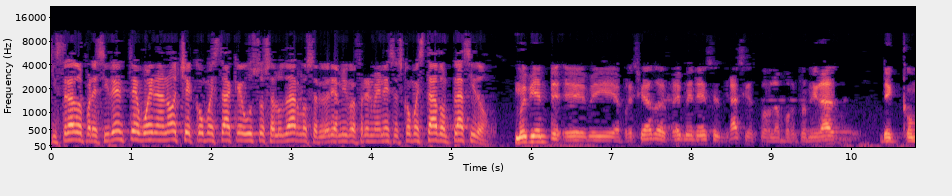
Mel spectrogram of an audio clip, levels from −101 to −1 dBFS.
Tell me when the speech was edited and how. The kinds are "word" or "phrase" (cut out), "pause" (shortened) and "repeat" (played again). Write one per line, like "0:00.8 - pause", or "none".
0:05.6 - pause

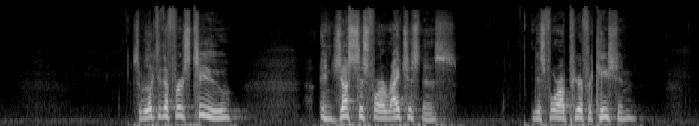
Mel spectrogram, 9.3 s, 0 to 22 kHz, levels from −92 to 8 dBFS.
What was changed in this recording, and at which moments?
none

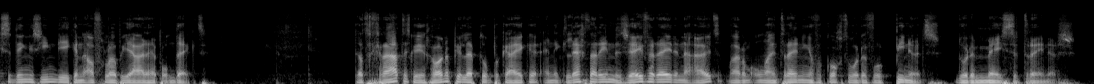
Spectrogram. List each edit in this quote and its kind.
0:04.1 - word

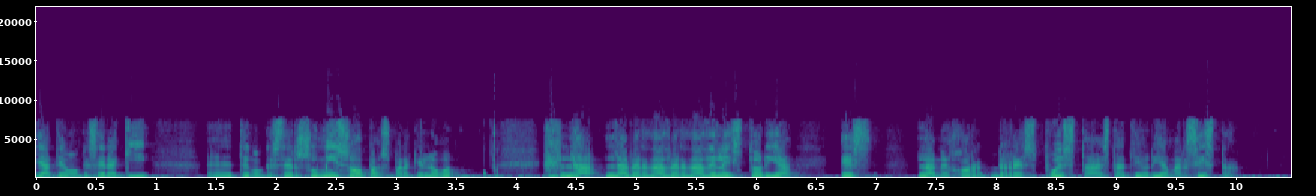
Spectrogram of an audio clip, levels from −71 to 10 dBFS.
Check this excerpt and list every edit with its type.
0:05.3 - repeat

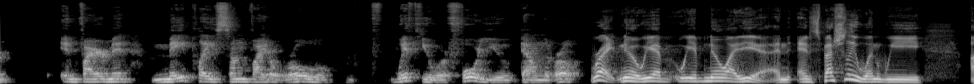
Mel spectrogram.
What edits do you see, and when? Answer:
none

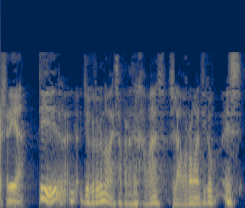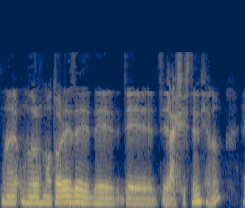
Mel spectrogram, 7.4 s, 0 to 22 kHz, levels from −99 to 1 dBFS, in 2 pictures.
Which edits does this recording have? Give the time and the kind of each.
0:02.6 - phrase

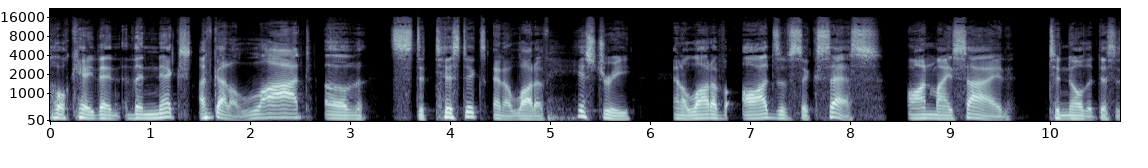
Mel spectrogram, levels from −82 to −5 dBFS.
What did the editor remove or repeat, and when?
0:01.4 - word
0:02.7 - pause
0:06.1 - word

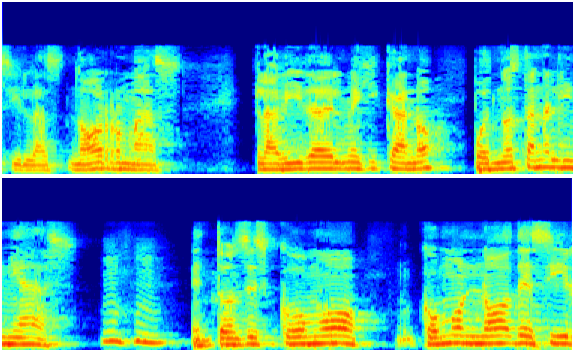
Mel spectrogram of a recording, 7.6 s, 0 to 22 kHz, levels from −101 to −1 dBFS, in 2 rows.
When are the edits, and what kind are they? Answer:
0:01.7 - word
0:03.1 - pause

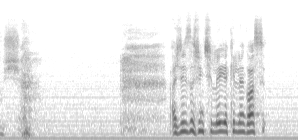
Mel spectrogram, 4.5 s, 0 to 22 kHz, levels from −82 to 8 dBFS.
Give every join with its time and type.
none

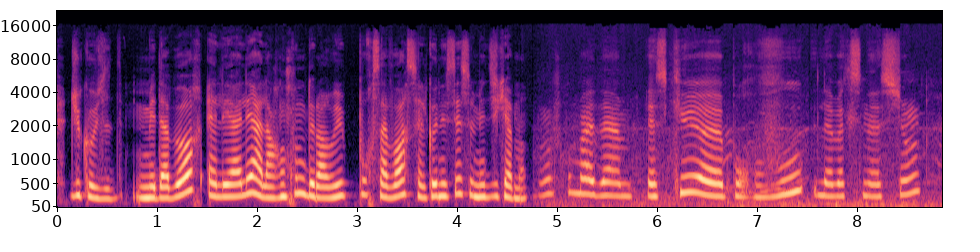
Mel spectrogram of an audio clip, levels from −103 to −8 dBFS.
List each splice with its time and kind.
0:02.6 - phrase

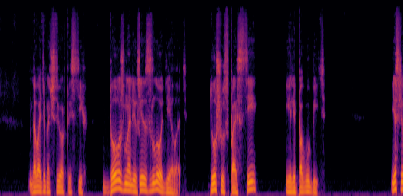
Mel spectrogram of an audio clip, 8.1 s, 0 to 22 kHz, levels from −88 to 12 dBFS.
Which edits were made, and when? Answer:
0:00.9 - word
0:02.8 - phrase

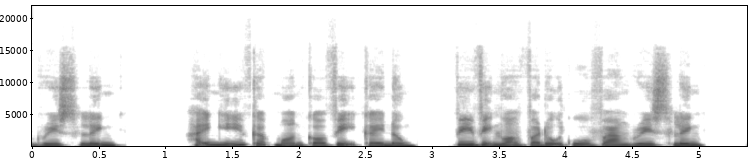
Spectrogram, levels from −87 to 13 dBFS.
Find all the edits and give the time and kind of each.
0:01.6 - word
0:03.0 - pause
0:04.0 - word

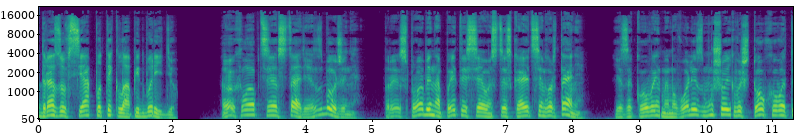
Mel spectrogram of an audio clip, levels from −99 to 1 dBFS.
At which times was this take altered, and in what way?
0:01.4 - word
0:03.6 - word
0:06.8 - word
0:07.6 - word
0:09.3 - word
0:10.4 - word

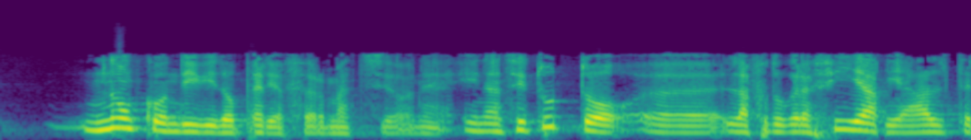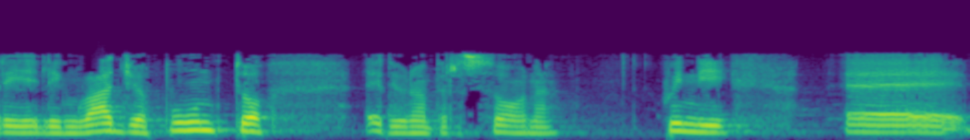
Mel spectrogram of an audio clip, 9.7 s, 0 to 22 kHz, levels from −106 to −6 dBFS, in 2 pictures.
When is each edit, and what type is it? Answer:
0:01.3 - phrase
0:04.4 - phrase
0:06.8 - phrase

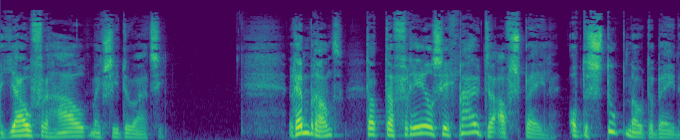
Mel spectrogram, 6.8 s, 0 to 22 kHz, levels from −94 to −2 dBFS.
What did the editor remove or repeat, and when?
0:01.0 - word
0:03.6 - word
0:04.6 - word
0:05.7 - phrase

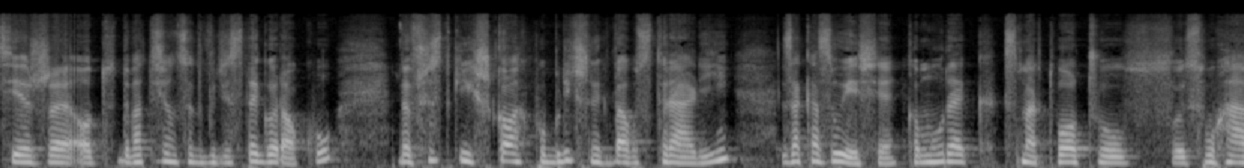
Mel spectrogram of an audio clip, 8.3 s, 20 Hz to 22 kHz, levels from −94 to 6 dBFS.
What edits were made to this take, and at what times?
0:06.0 - word

